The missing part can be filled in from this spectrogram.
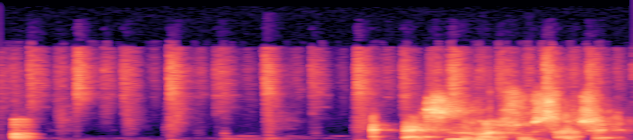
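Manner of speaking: usual speaking voice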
